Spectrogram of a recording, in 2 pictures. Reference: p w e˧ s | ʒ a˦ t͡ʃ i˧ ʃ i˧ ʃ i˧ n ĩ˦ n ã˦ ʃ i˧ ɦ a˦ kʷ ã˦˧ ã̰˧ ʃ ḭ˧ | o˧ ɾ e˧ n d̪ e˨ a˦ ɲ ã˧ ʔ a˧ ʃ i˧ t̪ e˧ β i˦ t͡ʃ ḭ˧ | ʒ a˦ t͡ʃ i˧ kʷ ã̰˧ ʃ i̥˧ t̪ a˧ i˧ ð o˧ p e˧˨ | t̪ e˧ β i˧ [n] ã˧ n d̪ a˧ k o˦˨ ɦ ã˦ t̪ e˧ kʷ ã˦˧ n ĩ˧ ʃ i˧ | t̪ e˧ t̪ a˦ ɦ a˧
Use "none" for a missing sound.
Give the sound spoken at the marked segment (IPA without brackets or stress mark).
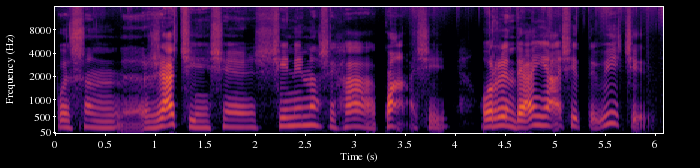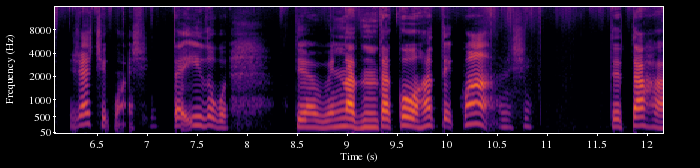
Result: n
